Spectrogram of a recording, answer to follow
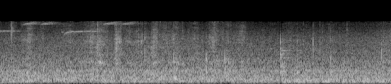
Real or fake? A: real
